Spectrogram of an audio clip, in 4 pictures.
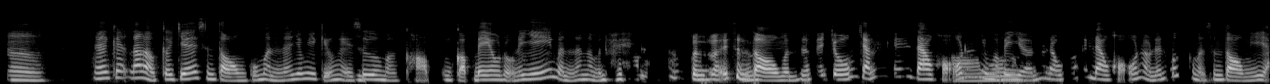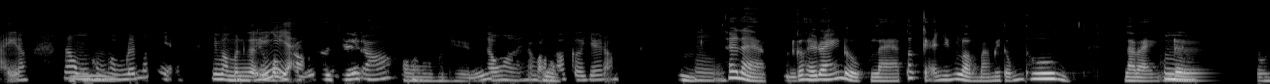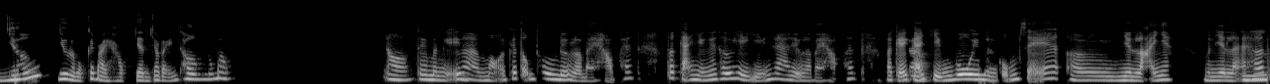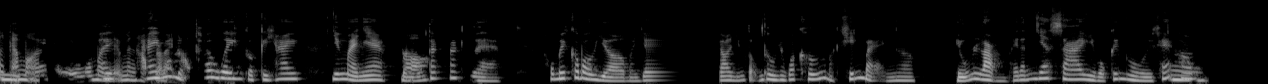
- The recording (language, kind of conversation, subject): Vietnamese, unstructured, Có nên tha thứ cho người đã làm tổn thương mình không?
- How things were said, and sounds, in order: other background noise; "cọp" said as "khọp"; distorted speech; laughing while speaking: "phải"; chuckle; static; unintelligible speech; tapping; mechanical hum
